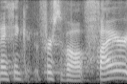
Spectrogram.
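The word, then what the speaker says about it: FHIR: think first of all fire is going to fast healthcare interoperability resource spelled f-h-i-r it's like the new hipaa you got to spell it right right and so i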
